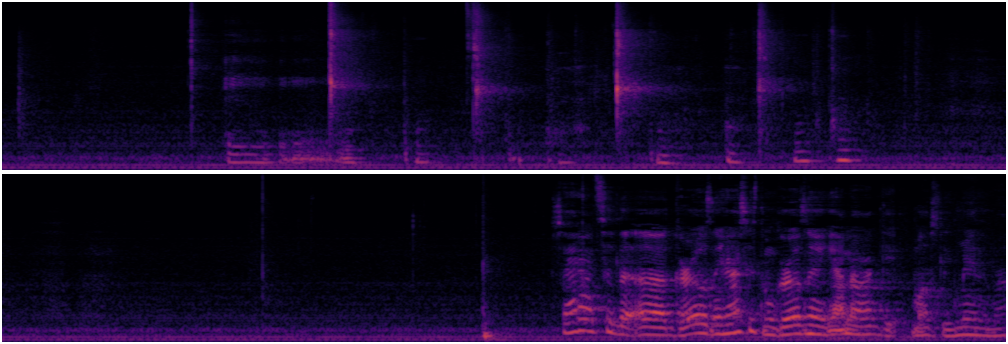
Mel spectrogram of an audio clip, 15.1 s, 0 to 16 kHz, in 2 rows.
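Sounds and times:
sharp snaps: 0:01.4 - 0:01.6, 0:02.4 - 0:02.8, 0:03.4 - 0:06.4.

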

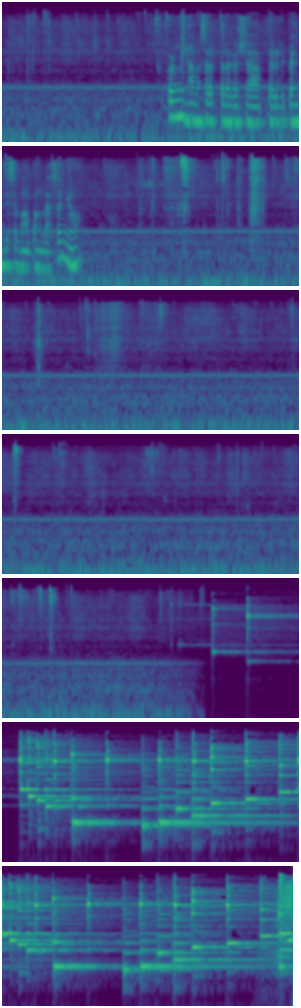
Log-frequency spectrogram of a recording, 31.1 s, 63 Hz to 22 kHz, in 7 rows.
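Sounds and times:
steady background hum: 0:00.0 - 0:20.9
chewing: 0:06.4 - 0:11.6, 0:13.1 - 0:18.9.

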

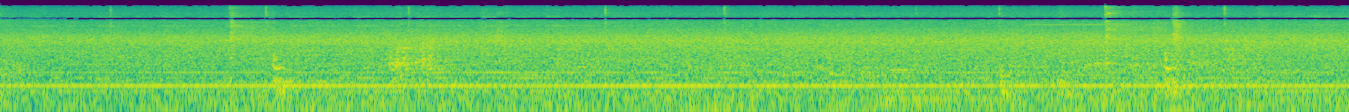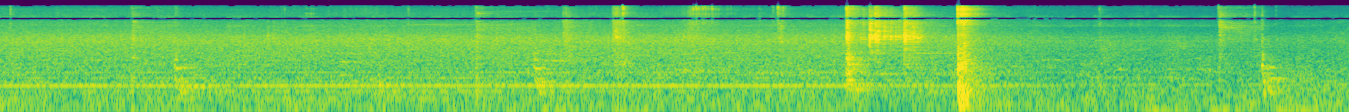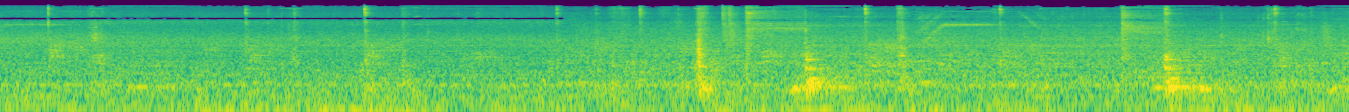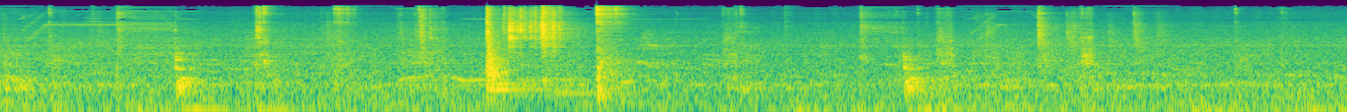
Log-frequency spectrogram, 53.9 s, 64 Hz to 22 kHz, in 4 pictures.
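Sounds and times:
wire bending machine motor hum: 0:00.0 - 0:53.9
machine motor hum: 0:22.9 - 0:45.6.

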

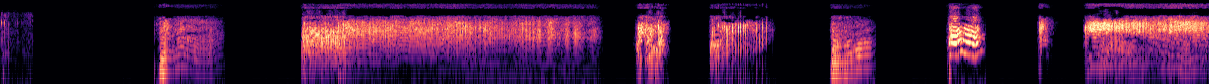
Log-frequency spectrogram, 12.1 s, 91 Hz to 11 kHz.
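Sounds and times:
farts: 0:00.0 - 0:00.4, 0:01.6 - 0:02.3, 0:03.0 - 0:08.8, 0:09.5 - 0:12.0.

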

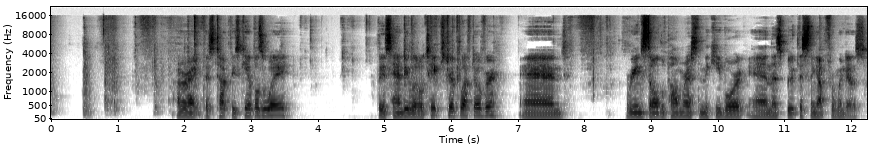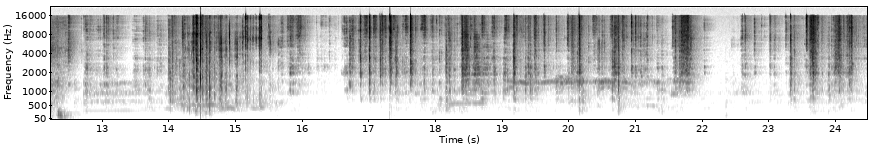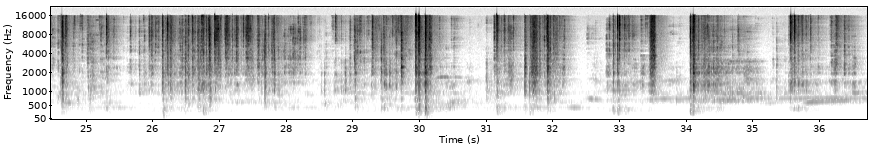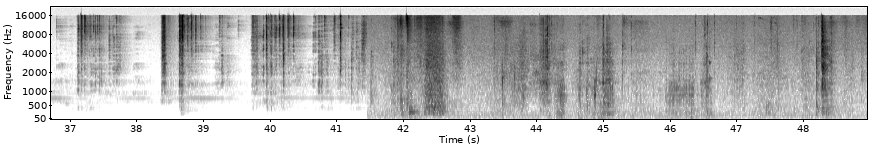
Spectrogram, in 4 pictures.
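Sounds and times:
plastic laptop parts clicking: 0:12.6 - 0:30.3, 0:31.0 - 0:37.8, 0:38.4 - 0:41.5.

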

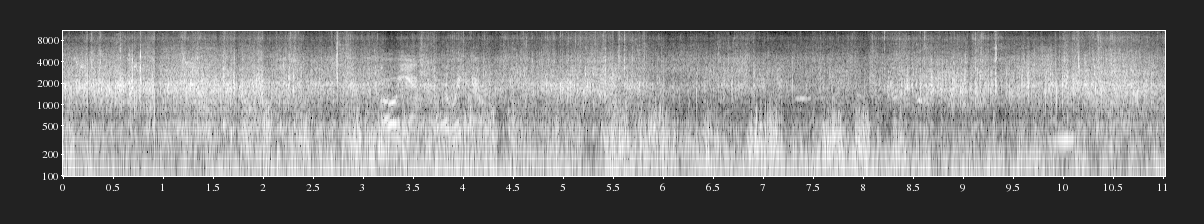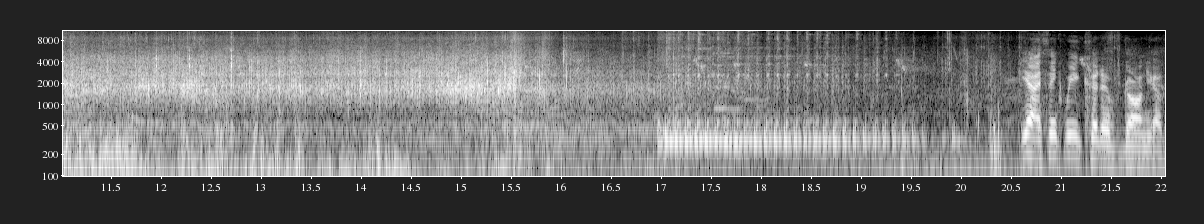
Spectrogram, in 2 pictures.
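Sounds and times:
wind buffeting microphone: 0:00.0 - 0:21.4
scooter tyres rumbling on gravel: 0:00.0 - 0:22.0.

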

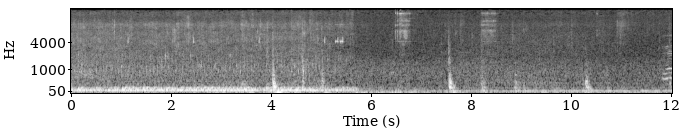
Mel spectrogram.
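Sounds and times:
low rumble aboard boat: 0:00.0 - 0:12.0
short knocks: 0:03.4 - 0:05.2, 0:07.5 - 0:09.2, 0:10.2 - 0:10.5.

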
